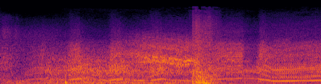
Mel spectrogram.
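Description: Tyres screech as a car drifts through a turn.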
